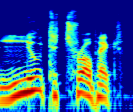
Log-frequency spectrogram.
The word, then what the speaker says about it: nootropic: Nootropic. Oh, it's spelled that way? Okay. Noot. So you guys can't see, but yeah, the double O's. That throws me off. I think it'd be N-E-U-T. Nope, it's nootropic.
